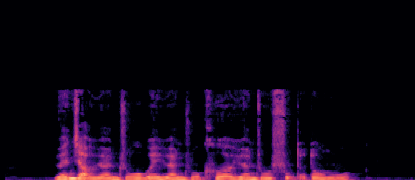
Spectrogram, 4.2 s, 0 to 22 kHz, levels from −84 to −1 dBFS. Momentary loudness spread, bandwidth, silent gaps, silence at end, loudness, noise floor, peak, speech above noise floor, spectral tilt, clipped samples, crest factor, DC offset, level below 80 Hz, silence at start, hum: 12 LU; 11.5 kHz; none; 0.65 s; -24 LUFS; -67 dBFS; -8 dBFS; 44 dB; -6.5 dB/octave; under 0.1%; 16 dB; under 0.1%; -60 dBFS; 0.55 s; none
